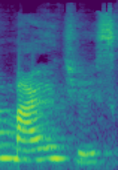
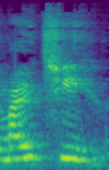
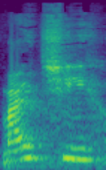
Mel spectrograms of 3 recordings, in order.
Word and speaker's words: Martyrs: dirigido por Pascal luzier até algum tempo atrás eu pronunciava Martins crente que eu tava abafando mas aí eu vi uma entrevista do diretor e descobri que se pronuncia martir assim mesmo ignorando s martir ou márti se enquadra no subgênero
